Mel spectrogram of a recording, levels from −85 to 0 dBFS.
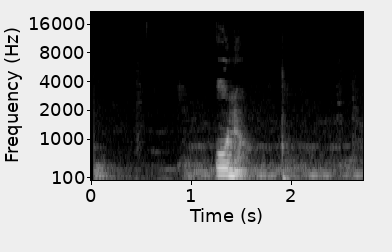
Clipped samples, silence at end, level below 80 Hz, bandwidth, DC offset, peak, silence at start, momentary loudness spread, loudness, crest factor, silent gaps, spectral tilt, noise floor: under 0.1%; 0.05 s; -58 dBFS; 7 kHz; under 0.1%; -10 dBFS; 0.05 s; 26 LU; -23 LUFS; 18 dB; none; -10.5 dB/octave; -61 dBFS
